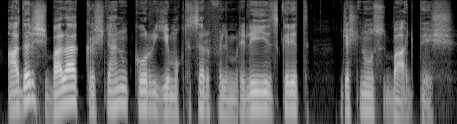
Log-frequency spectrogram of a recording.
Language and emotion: Kashmiri, neutral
